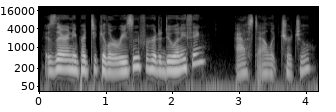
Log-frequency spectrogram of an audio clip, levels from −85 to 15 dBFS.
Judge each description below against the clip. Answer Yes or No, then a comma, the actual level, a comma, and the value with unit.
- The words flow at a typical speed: Yes, average, 185 wpm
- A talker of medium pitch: Yes, medium, 175 Hz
